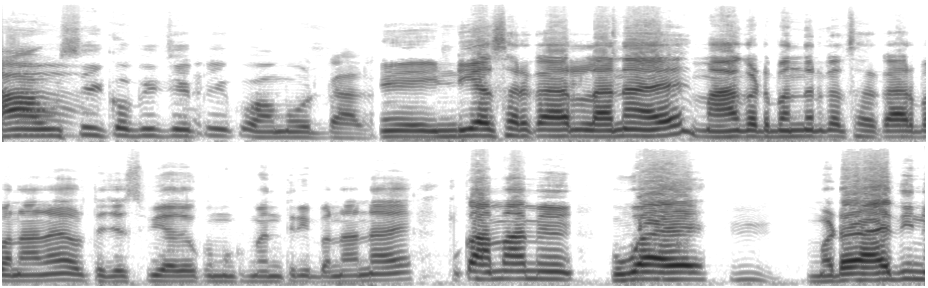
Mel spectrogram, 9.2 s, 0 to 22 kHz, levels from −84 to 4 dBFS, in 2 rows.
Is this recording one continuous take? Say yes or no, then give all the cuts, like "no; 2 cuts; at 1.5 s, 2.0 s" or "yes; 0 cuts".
no; 2 cuts; at 1.8 s, 6.9 s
